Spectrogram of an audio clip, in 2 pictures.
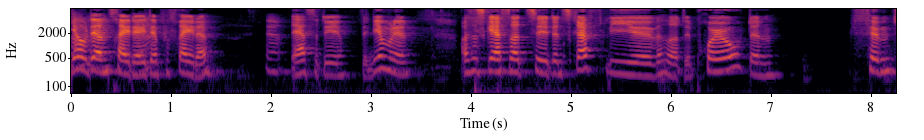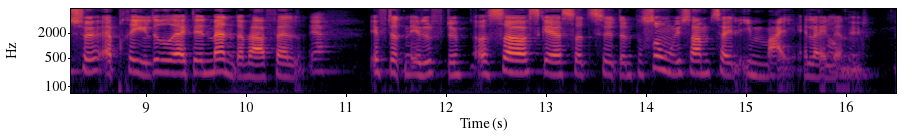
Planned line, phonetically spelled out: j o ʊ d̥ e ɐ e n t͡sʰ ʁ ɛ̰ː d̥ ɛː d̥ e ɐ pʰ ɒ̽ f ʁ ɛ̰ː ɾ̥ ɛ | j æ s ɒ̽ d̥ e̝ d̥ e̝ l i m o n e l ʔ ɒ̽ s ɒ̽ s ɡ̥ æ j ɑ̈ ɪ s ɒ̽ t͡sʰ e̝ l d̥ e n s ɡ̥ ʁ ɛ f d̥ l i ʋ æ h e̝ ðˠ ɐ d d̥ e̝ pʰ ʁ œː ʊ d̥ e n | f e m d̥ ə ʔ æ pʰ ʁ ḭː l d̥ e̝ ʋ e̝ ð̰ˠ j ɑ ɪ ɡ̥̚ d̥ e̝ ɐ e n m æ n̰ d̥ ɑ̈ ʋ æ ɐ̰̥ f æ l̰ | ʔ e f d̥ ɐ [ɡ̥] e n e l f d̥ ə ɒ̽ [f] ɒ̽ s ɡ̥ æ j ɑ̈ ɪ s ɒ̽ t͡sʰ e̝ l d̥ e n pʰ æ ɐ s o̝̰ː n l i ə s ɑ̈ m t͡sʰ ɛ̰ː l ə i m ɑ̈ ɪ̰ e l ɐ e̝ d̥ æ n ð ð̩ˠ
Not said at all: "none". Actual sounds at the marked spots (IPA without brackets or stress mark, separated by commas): d̥, s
